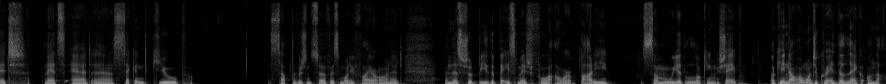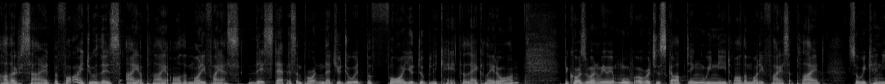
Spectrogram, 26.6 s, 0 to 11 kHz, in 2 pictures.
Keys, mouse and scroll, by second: 0.3 shift+a, 1.5-1.8 scroll down 1, 1.8 shift+middle click, 5.4 double click, 6.1 middle click, 6.6 shift+middle click, 7.7 ctrl+r, 7.9 ctrl+click, 8.5 a, 8.6 c, 9.2 right click, 9.4 ctrl+click, 9.5 right click, 9.7 right click, 9.7 s, 10.6 middle click, 10.8 Tab, 11.3 shift+middle click, 11.8 middle click, 13.5-13.9 scroll up 1, 13.9 right click, 22.5 right click.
